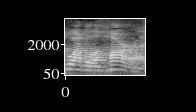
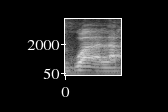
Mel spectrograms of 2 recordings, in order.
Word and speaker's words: Guadalajara: (English pronunciation) "last month," It's not Guadalajara (English pronunciation), it's Guadalajara (Spanish pronunciation), so I'd say the more specific, and the more obscure a name is the more important it is for you to pronounce it in its original language.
